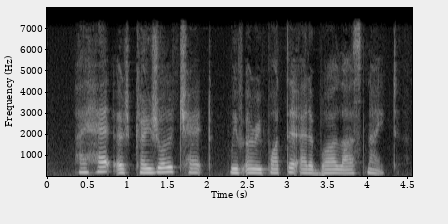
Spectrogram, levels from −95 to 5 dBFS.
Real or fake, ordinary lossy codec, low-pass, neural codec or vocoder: fake; none; 7.2 kHz; codec, 16 kHz, 0.5 kbps, X-Codec, WavLM features, trained on Multilingual LibriSpeech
